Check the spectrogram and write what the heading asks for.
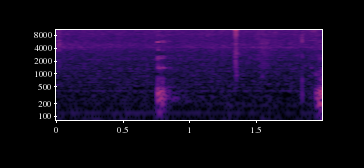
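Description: Quiet room tone in a pause mid-question, broken about three-quarters of a second in by one short voiced sound from the speaker, with a faint click shortly after.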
